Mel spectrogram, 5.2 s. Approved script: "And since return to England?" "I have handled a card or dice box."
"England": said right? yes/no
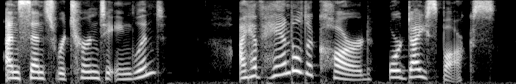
yes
